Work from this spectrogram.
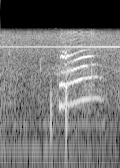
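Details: Single drawn-out cat meow indoors, a bright tonal cry that rises and then slowly falls away, preceded by a couple of soft clicks, over a low room hum.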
